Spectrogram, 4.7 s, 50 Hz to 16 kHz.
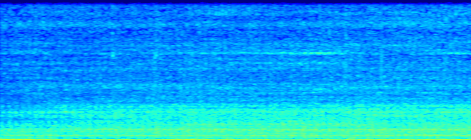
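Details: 2016 Ford Mustang EcoBoost direct-injected four-cylinder at idle after a shop said the motor was bad. Steady, even low rumble with no knocks or misses: the engine is idling normally.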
